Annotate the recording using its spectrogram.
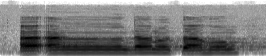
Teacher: itu ikhfa bacaannya samar-samar dan didengungkan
